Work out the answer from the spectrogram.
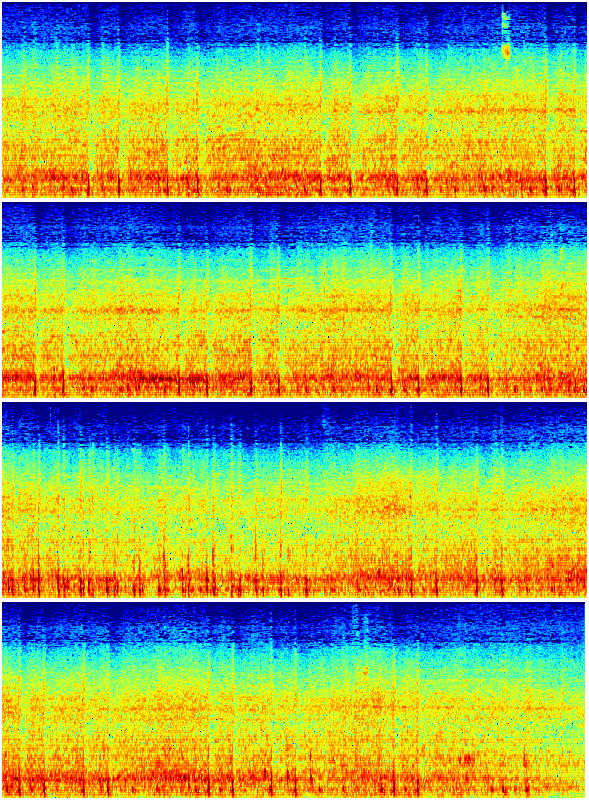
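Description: Passenger coaches of an Indian Railways express train rolling past close by: a continuous rumble with many sharp clicks as the wheels cross rail joints. The sound falls away near the end as the last coach goes by.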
